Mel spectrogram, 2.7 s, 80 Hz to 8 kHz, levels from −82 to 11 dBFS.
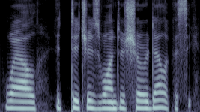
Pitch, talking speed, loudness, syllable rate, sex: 180 Hz, 155 wpm, -15 LUFS, 5.3 syllables/s, female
